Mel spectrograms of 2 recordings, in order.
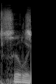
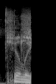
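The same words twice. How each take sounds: First: The name begins with a soft S sound. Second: The name begins with a hard K sound. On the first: The speaker calls it wrong. "which we've always called Cillian" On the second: The speaker calls it right. "it's like Celtic"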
